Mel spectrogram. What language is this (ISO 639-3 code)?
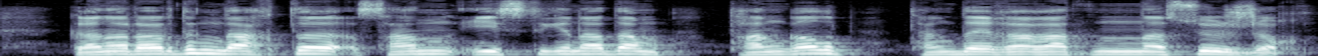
kaz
